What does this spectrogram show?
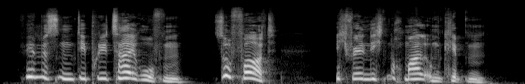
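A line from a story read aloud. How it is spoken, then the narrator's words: Calling out. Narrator (German): Stina ruft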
